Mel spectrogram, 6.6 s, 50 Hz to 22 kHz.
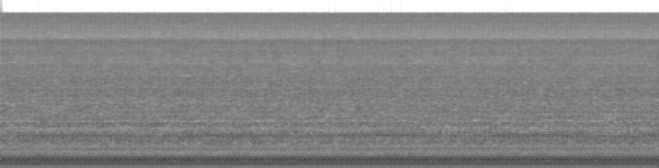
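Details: Hotpoint washing machine final spin at up to 1400rpm after a rolling bath sheet fooled the balancing and was thrown to one side: loud drone with heavy even thumping about three and a half beats a second, unbalanced load.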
